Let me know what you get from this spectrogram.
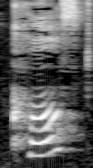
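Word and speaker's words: Kölsch: So this one, I think it's pronounced Kolsch. It's K-O-L-S-C-H, if I'm wrong.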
